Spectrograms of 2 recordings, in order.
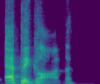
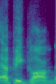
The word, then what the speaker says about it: Epigone: And the big difference between Veil of Imagination and Epigone, which I would have bet my life that you pronounced it Epigone, but I was going to say exactly the same thing. – In Buke's interview, Evan calls it Epigone. So if he pronounces it Epigone, that's how it's pronounced.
